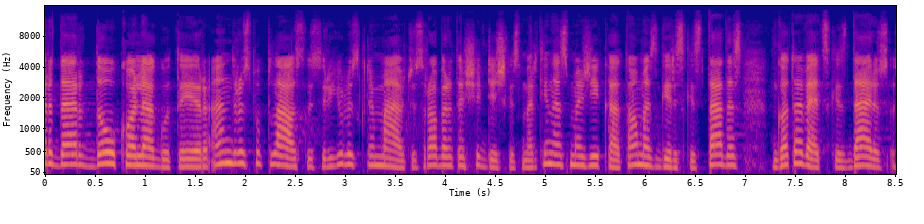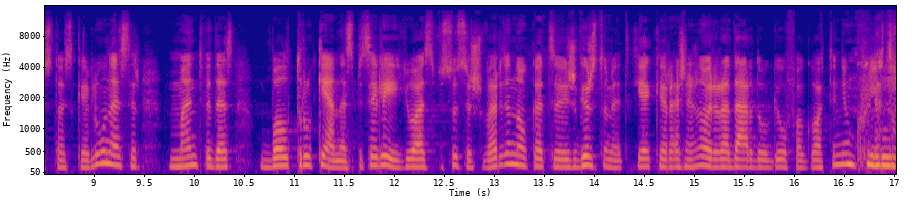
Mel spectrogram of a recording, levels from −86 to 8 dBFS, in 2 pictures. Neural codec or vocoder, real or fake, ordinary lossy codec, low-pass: none; real; AAC, 48 kbps; 14.4 kHz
